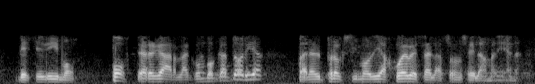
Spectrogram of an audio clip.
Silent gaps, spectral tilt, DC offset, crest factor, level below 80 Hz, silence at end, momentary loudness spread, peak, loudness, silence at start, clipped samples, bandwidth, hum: none; -8 dB/octave; under 0.1%; 18 dB; -56 dBFS; 0.15 s; 9 LU; -2 dBFS; -19 LUFS; 0.2 s; under 0.1%; 4.1 kHz; none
